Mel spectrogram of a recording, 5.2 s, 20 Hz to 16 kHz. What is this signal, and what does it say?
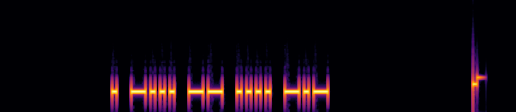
Morse code, heard as a keyed tone, about 25 wpm, 700 Hz. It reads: EBMHK
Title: Code Groups - 5 Letters - 25wpm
